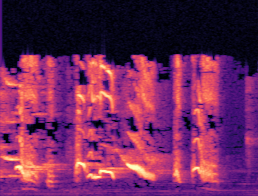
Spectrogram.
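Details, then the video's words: Caged white-rumped shama singing a short loud burst of rich whistled slurs, buzzy rasping notes and sharp chips in quick succession. "KACER RUMAHAN FIGHTER NGOTOT | GACOR | BONGKAR ISIAN"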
